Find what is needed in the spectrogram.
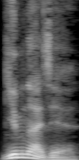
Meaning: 1. high school (US) 2. grammar school (UK)
- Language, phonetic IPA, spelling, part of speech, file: Russian, [ɡʲɪˈmnazʲɪjə], гимназия, noun, Ru-гимназия.ogg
